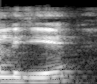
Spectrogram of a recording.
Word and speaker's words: lodge: जैसे मान लीजिए LODGE लॉज, इसमें D यहाँ क्या है? साइलेंट कर दिया गया है ना, लॉज।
